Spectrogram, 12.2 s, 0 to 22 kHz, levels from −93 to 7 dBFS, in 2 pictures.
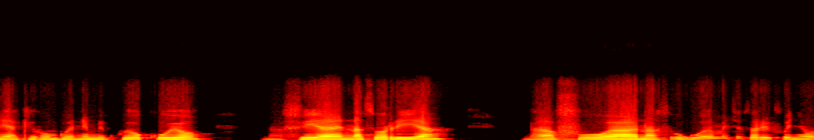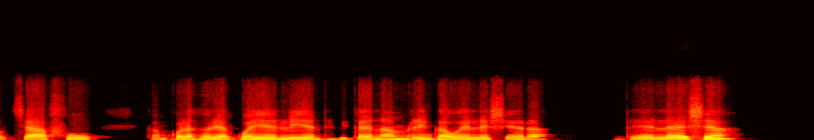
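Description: No technical faults can be heard in the signal, which carries the speech through the whole recording without any audible disruption.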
